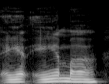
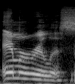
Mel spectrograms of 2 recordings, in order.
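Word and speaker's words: amaryllis: you name it and I can't even pronounce the first Amma amarus oh the amarillis amarillis that was close amarillis wave yes I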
